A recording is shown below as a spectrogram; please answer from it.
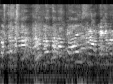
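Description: Several people talking at once in lively, overlapping chatter.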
